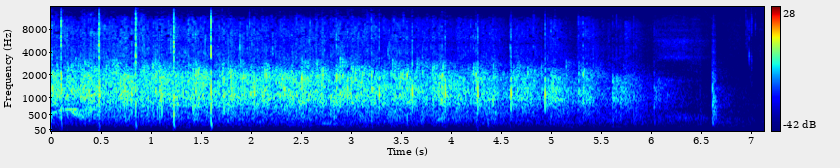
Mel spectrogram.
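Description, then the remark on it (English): A church audience applauds steadily, a dense wash of clapping with a few sharper individual claps standing out, holding for several seconds before tapering off toward the end. “They won't all hear you, but can we give them a round of applause this morning?”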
